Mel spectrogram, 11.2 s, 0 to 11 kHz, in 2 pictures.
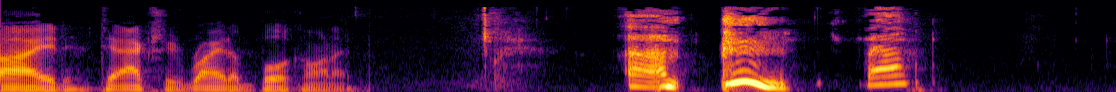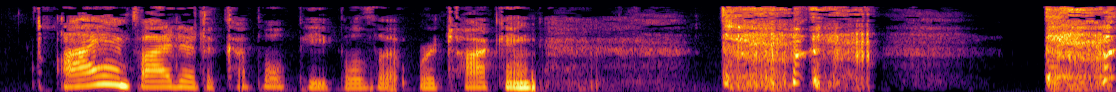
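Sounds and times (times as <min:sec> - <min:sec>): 
speech: 0:00.0 - 0:01.9, 0:03.1 - 0:04.7, 0:05.9 - 0:09.5
person coughing from allergies: 0:03.2 - 0:04.0, 0:09.2 - 0:10.1, 0:10.8 - 0:11.1.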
